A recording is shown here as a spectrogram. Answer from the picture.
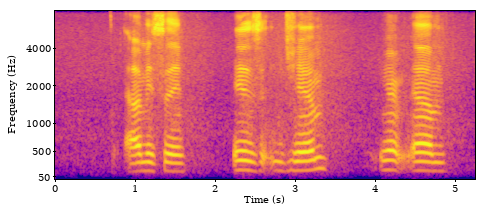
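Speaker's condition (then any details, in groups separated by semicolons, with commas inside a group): Traumatic brain injury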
